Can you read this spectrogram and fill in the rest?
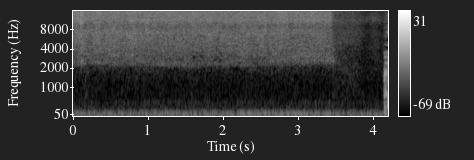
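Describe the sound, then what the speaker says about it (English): A Morphe makeup setting spray hisses in one long continuous burst lasting several seconds, close and steady, then cuts off sharply. "I learned to not speak while I spray that."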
